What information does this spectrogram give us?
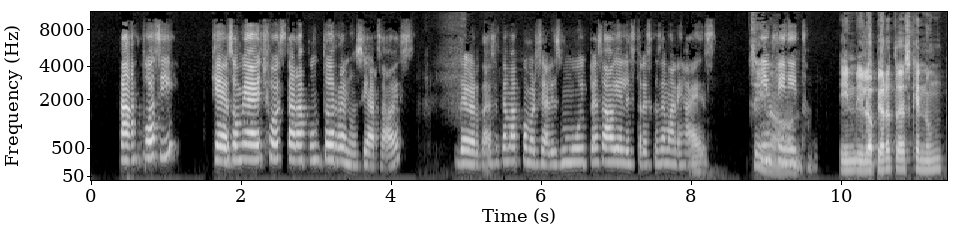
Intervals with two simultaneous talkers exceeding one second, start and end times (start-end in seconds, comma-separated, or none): none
